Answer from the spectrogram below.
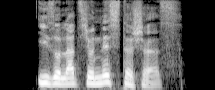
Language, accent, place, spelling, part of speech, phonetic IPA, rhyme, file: German, Germany, Berlin, isolationistisches, adjective, [izolat͡si̯oˈnɪstɪʃəs], -ɪstɪʃəs, De-isolationistisches.ogg
- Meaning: strong/mixed nominative/accusative neuter singular of isolationistisch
